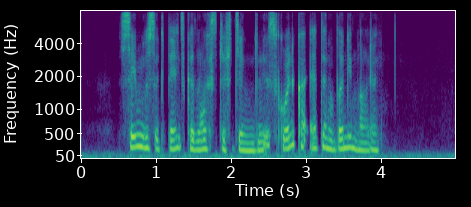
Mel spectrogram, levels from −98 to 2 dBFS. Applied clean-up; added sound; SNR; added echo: neural diffusion model UNIVERSE++.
